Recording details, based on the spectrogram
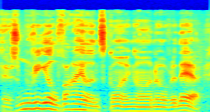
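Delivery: defensive, protesting tone.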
